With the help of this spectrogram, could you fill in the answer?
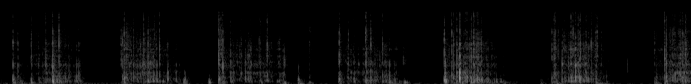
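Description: Long nails tap and scratch across a thin, hollow, flat pale pink pebble-textured cardboard Dior folder. The result is dry, crinkly scratching and light tapping that comes in short bursts separated by brief quiet pauses, bright and papery with a soft low thud underneath.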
